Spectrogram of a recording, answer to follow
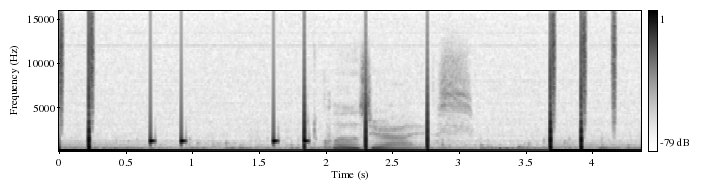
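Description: Improvised modular-synthesizer music: a loud, deep bass drone with sharp clicks coming in pairs a quarter second apart, some carrying a short beep, and the drone swelling again near the end. About two seconds in, a brief vocal sound slides down in pitch into the microphone.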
